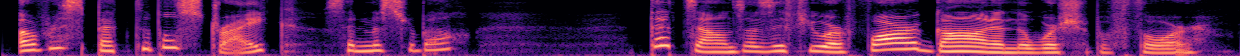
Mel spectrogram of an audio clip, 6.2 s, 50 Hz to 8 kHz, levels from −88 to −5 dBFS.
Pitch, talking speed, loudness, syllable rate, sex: 230 Hz, 185 wpm, -19 LUFS, 5.1 syllables/s, female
